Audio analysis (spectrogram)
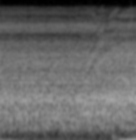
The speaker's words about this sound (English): Oh, it's a bit windy around here, guys. That's the sea.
